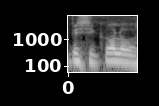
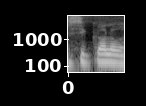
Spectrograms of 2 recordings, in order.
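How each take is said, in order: First: "psicólogo" said "pi-si-CÓ-lo-go"; wrong-example "psicólogo" as "pisicólogo"; P sounded. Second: "psicólogo" said "si-CÓ-lo-go"; "psicólogo" as "sicólogo", P left out; silent P. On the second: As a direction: drop the P of "psicólogo", starting on s. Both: Shown as a demonstration. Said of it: "se omite la P".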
